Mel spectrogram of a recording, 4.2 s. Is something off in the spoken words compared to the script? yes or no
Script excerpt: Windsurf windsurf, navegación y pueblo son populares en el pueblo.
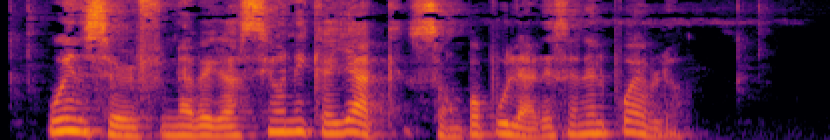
yes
